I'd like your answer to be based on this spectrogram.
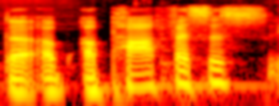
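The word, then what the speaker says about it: apophasis: Is it apophysis? – Yes, yes.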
